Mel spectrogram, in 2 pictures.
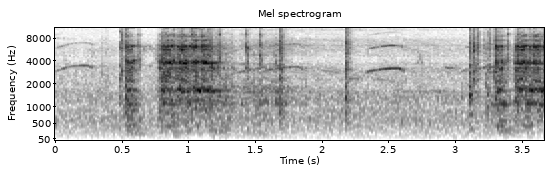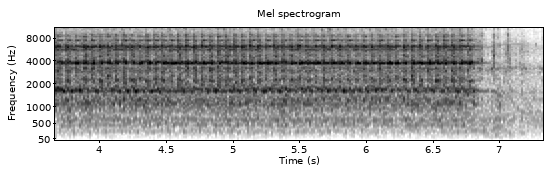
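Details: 1979 Evinrude 55 hp outboard, cold and not warmed up: several short cranking bursts that cough without catching, then it briefly runs raspy and dies; hard starting and poor idle, possibly over-choked, cause undetermined.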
